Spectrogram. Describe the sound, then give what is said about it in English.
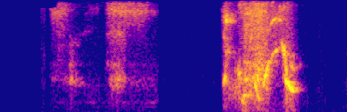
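A single forceful sneeze from someone with allergies, preceded by two breathy inhales, fairly quiet and alone with no talk over it. “I'm about to sneeze, folks.”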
